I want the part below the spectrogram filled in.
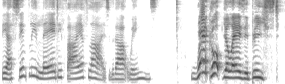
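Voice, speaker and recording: A woman voicing a bossy, impatient male centipede who scolds and shouts in a children's storybook. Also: mid-range voice, very animated, slow pace. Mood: grumpy, then furious.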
